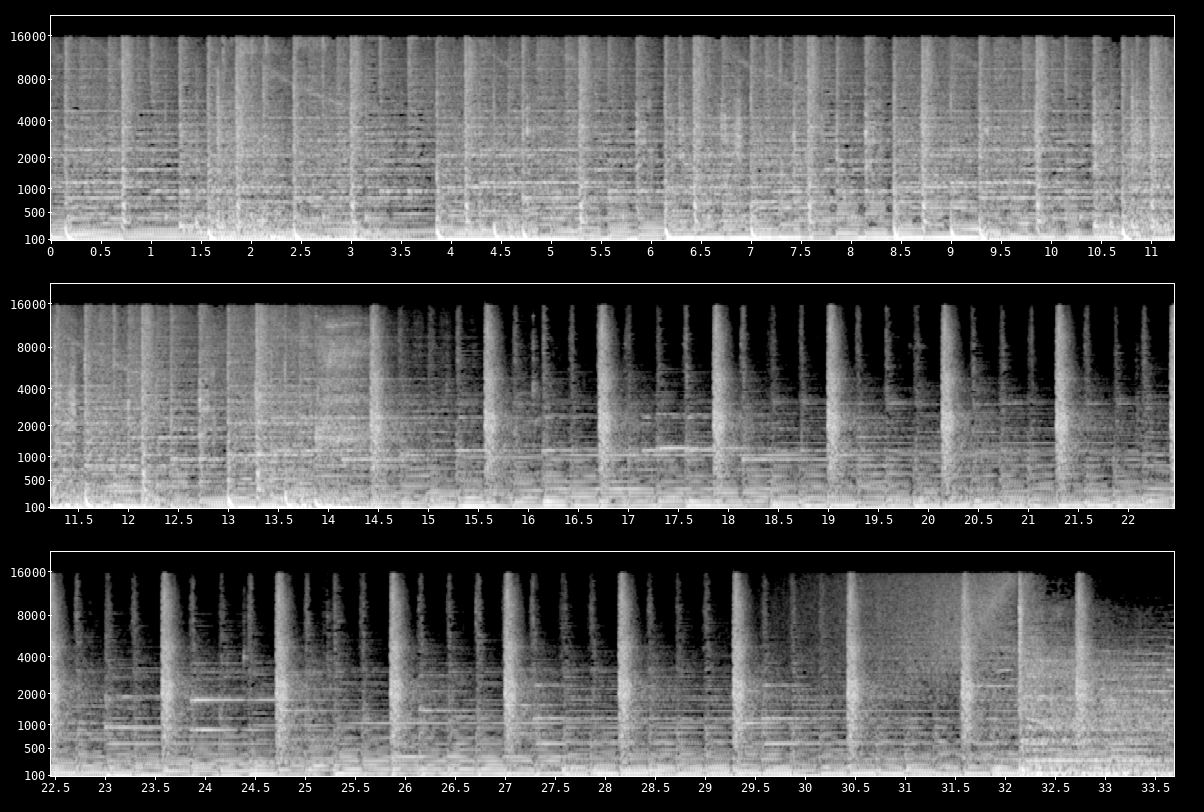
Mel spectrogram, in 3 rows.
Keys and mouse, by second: 1.7 KP_0, 14.2-16.1 drag, 19.6 KP_0, 26.2 click, 27.5 drag, 28.4 click, 31.7 r, 32.6 click, 33.4 click.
